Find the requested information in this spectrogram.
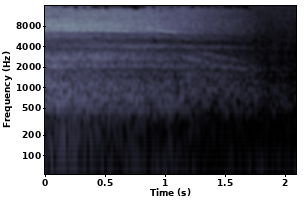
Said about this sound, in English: Deep breath in. Exhale it out.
